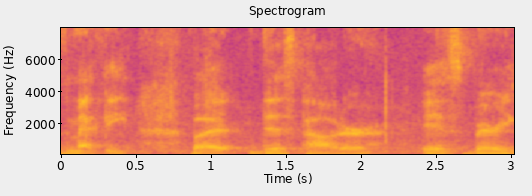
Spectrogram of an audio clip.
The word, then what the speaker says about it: methi: I also add fenugreek seed powder, or methi powder, or however it's pronounced in Indian, but I believe it's methi.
